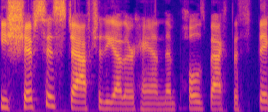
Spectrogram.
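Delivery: ordinary delivery, nothing marked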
